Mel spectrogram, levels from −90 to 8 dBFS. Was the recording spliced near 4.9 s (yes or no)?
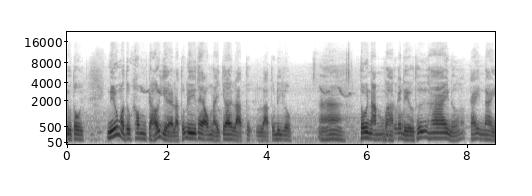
no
